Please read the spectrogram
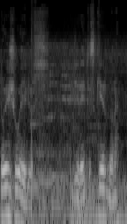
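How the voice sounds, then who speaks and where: With music in the background, the man keeps his intonation fairly even. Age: 60s. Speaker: bariatric surgery patient. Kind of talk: testimony.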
